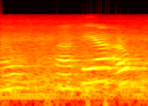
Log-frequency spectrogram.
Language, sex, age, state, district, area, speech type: Assamese, female, 45-60, Assam, Tinsukia, rural, spontaneous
